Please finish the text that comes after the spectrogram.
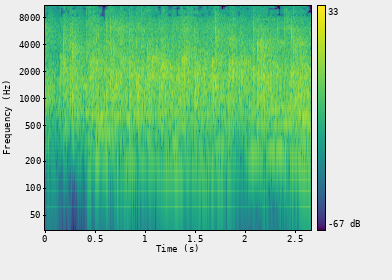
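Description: Audience applause at a book concert fills the space continuously, steady and fairly loud, while a voice carries on speaking underneath the clapping.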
